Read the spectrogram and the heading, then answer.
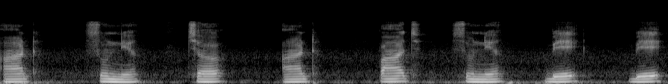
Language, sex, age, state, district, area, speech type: Gujarati, male, 18-30, Gujarat, Anand, urban, read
